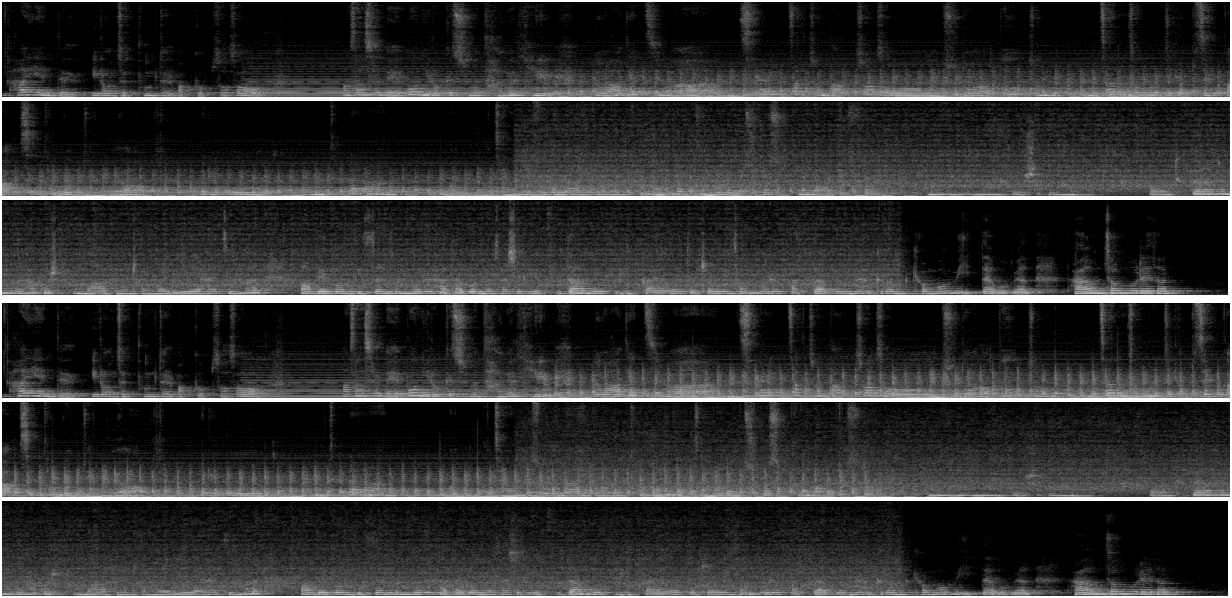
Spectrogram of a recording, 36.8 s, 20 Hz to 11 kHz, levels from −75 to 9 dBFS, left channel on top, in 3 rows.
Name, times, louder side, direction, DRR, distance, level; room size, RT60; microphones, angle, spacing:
voice 1, 0.0-2.8 3.4-7.8 8.1-10.6 10.8-13.9 14.3-15.0 15.3-16.4 17.0-21.1, equal, 40° right, 3 dB, 1.7 m, -22 dB
sound 1, 2.4-18.4, right 1 dB, 90° right, 2.3 m, -31 dB
sound 2, 5.4-22.3, right 2 dB, 70° right, 0.8 m, -25 dB
sound 3, 17.4-33.6, left 1 dB, 15° left, 1.7 m, -33 dB
voice 2, 21.5-23.2 23.8-36.2, left 2 dB, 65° left, 8 dB, 1.0 m, -19 dB
15.0 x 5.3 x 4.3 m, 0.79 s
head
